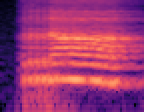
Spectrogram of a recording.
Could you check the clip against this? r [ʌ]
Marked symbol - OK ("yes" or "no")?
yes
